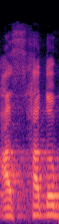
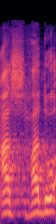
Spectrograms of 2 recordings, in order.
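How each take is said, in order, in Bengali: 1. শব্দটি অস্পষ্টভাবে উচ্চারিত, তোতলানোর মতো। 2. শব্দটি স্পষ্ট ও পরিষ্কারভাবে উচ্চারিত।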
